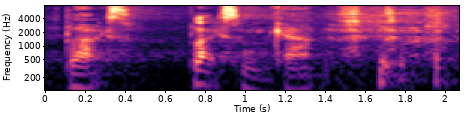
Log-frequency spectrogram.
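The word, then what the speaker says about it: Blaksmcat: Somebody called Black's Cat, how do you pronounce that? Yeah, Blacksome Cat.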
